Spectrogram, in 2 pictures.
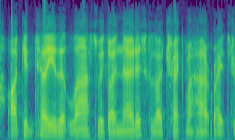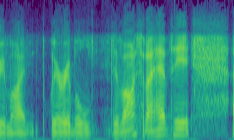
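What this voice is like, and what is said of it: Voice slightly unwell from a cold. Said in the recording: “you may detect that my voice is not 100% ... I was struck down by the cold”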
